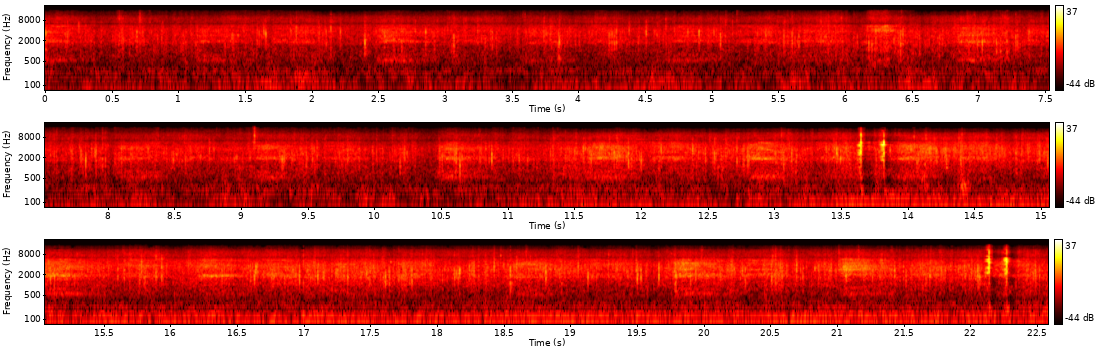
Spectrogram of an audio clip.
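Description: Bicycle tyres crunch over a gravel track.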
